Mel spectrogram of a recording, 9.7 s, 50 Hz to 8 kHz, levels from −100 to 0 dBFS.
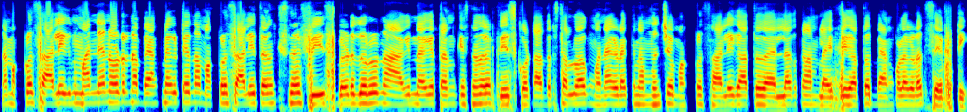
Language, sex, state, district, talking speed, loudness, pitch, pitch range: Kannada, female, Karnataka, Gulbarga, 235 wpm, -15 LUFS, 200 Hz, 185-215 Hz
